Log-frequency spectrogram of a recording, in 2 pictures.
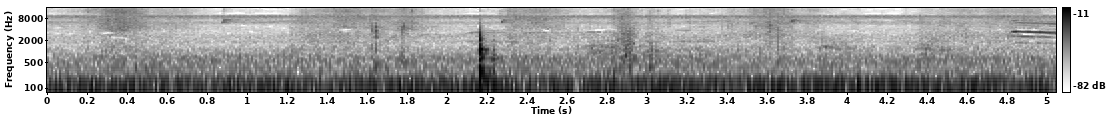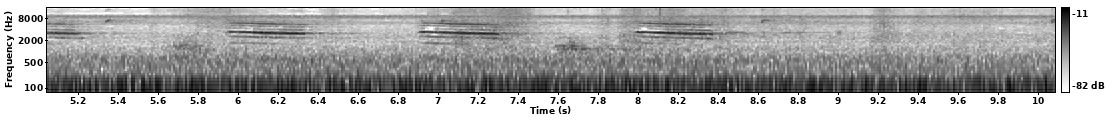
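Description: A bird calls four times about a second apart, each a short call falling in pitch, over a steady high insect hum and the rustle of dry hay mulch being pulled back by hand. One sharp click about two seconds in.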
